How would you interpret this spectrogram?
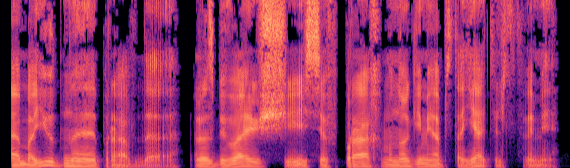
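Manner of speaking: plain reading voice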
